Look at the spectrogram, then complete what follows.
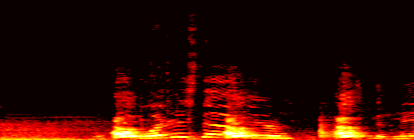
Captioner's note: dog barking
